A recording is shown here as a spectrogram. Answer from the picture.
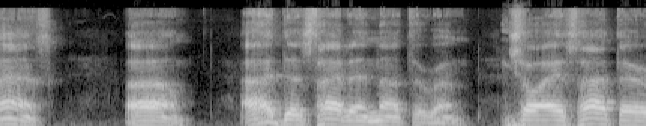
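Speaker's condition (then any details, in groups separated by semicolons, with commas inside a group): ALS; voice affected and fading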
